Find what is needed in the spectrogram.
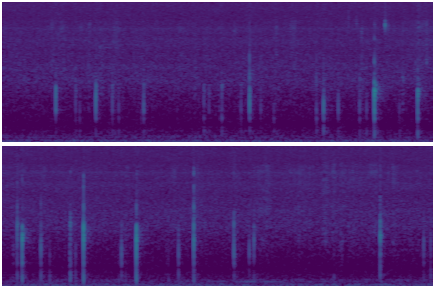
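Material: Cork.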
